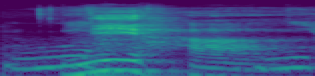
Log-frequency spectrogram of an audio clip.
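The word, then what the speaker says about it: 나이스: 발음에 주의하실 것은 뭐냐면 여기서 처음에 입술을 붙여서 발음이 나요. 붙여서 에서 출발하기 때문에 니하 니하 니하. 근데 한국 사람들은 익숙치가 않아서 이라고 하는 음절을 말을 하고 니하 이렇게 니하.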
